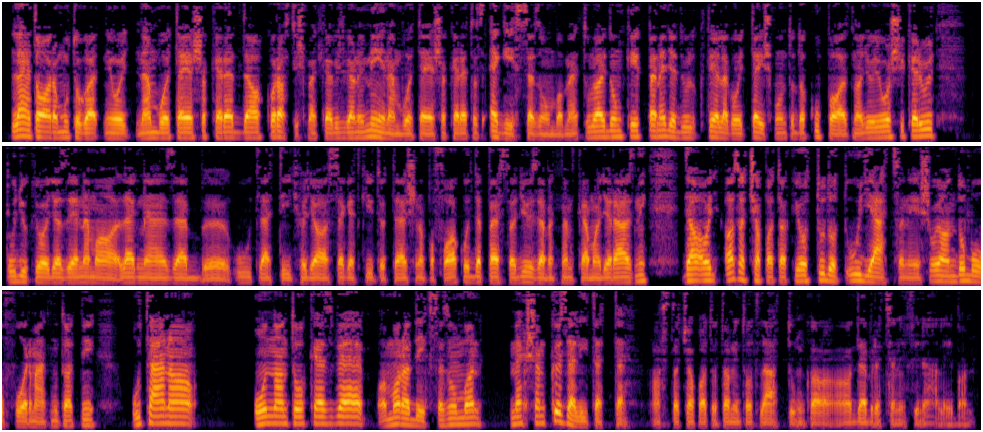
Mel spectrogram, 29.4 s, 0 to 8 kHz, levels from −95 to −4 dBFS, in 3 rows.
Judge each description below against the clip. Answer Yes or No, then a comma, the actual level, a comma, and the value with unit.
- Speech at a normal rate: No, fast, 195 wpm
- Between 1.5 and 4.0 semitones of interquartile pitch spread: No, wide, 5.8 semitones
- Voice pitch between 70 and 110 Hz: No, low, 120 Hz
